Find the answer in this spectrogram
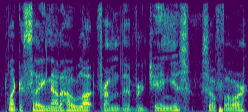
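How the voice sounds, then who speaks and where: Puffing a pipe between phrases, a man muses through a folksy, casual, unscripted review, repeating himself as he goes. He speaks at medium pitch with a flat, fairly quick delivery and a bright, forceful tone.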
